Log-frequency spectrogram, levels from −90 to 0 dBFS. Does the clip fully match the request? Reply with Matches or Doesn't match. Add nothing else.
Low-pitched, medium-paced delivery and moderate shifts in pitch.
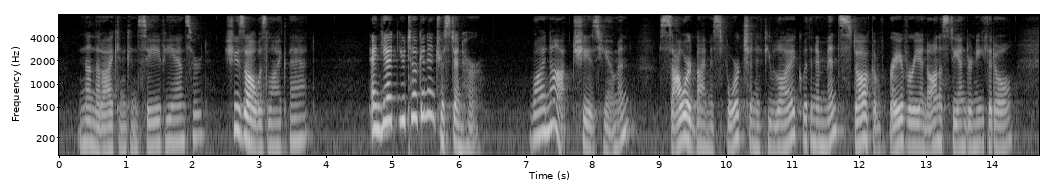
Doesn't match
